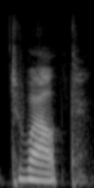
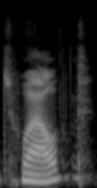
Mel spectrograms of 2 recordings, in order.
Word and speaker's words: twelfth: But the F, we don't pronounce that. So you were saying 12th, but it's 12th with the normal TH sound at the end. 12th.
